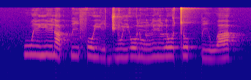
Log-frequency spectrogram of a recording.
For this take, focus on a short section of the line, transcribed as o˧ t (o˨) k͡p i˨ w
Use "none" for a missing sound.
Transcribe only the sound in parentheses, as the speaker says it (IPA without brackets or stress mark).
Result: o˧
